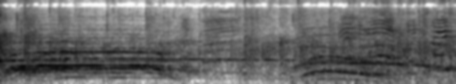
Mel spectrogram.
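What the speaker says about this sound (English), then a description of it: "we're gonna practice giving her like the biggest applause possible" Loud comedy club audience at Laughamania, The Cave Inn, Woolloongabba, applauding hard with dense steady clapping, whoops and shouted voices riding on top, easing slightly midway before swelling again.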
